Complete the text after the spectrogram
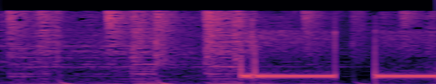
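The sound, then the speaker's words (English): An outgoing call's ringback tone after a phone number is punched in to call a listener: two steady, fairly loud electronic tone bursts with a short silent break between them, following a few brief low swooping thumps. “Punch in that number, baby. Let's see. Oh, it's ringing.”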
